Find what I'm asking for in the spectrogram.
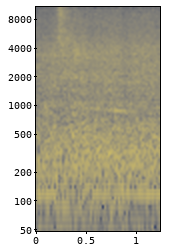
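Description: A Kawasaki R160B Q subway train rides through New York City, a loud, steady roar of wheels and car rumble from inside with a constant low drone and no talk.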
